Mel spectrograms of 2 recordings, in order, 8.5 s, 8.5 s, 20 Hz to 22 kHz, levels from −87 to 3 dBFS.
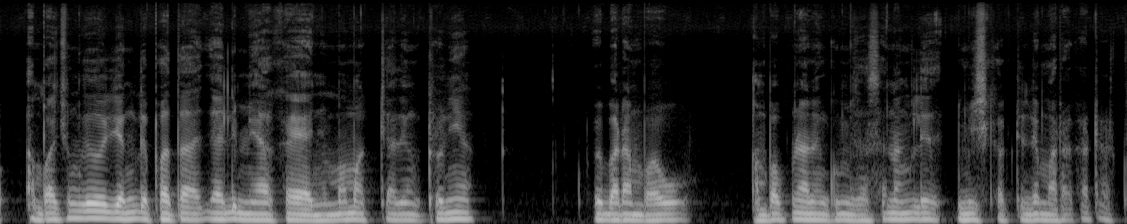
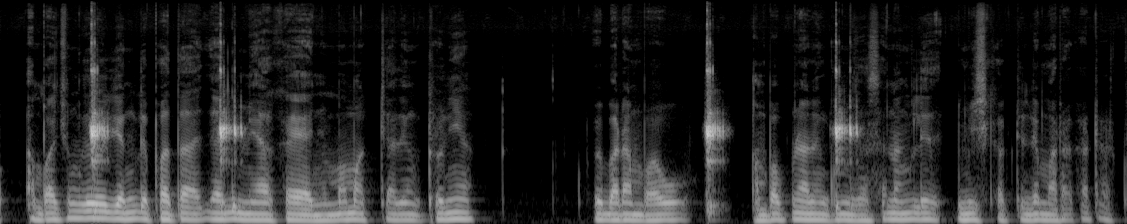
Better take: first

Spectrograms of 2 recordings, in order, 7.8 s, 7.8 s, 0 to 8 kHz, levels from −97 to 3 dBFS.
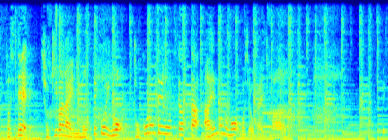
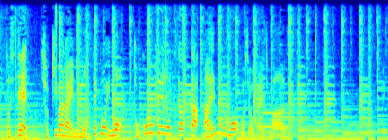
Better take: second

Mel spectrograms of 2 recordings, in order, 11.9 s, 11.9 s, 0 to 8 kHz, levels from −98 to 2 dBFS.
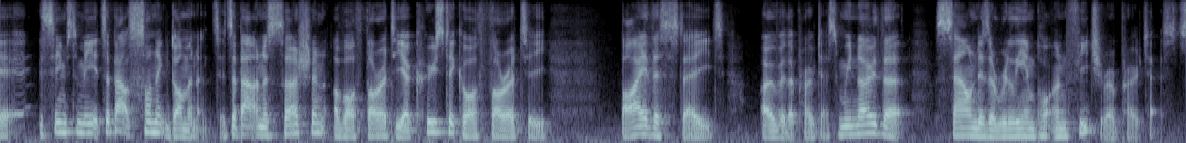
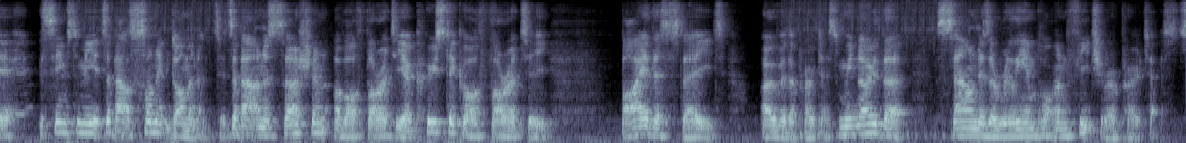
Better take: first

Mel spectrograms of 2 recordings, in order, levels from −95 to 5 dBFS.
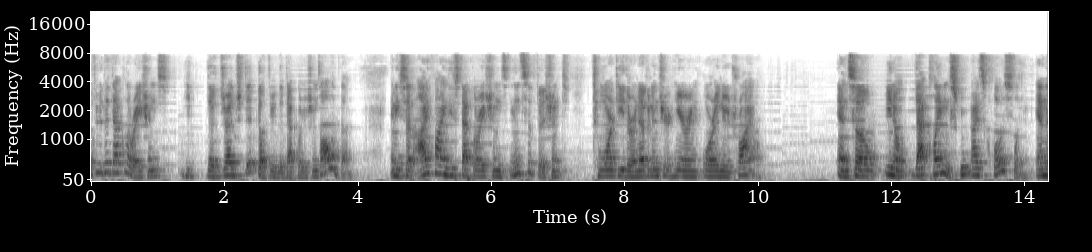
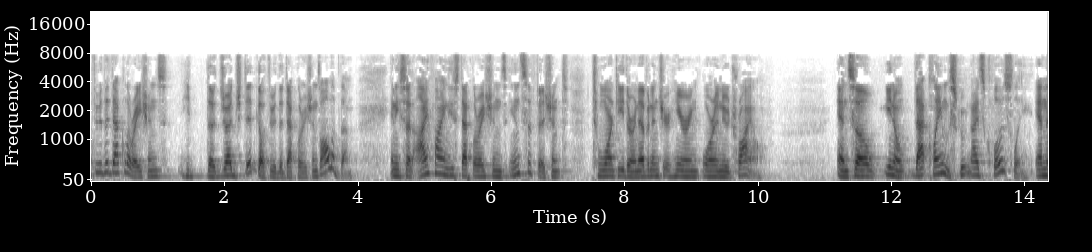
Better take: second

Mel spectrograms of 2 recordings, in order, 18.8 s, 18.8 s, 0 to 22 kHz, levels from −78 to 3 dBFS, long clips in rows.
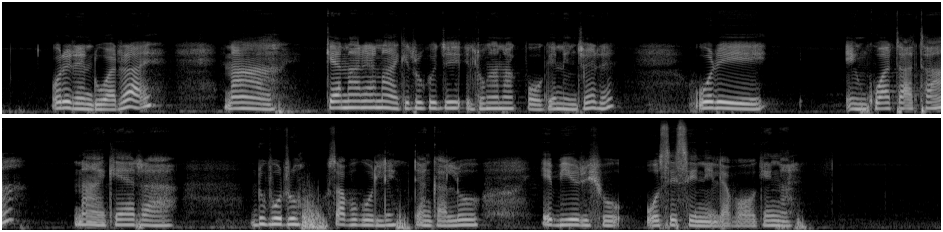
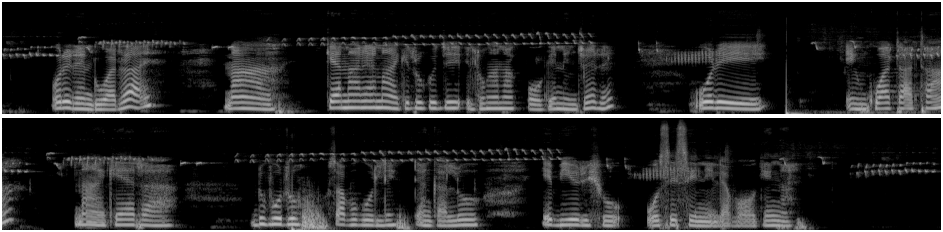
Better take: first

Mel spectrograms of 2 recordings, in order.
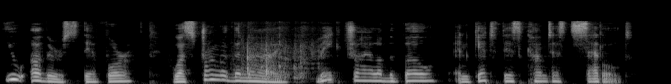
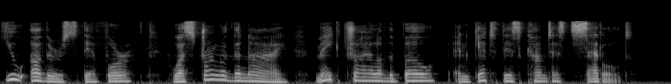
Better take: second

